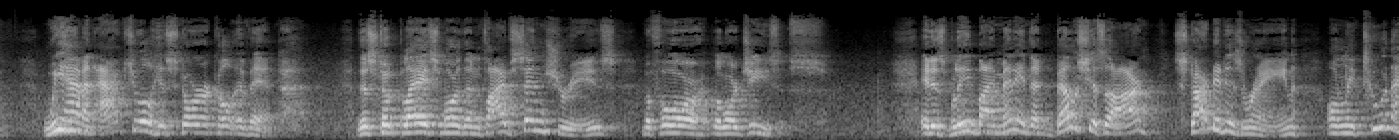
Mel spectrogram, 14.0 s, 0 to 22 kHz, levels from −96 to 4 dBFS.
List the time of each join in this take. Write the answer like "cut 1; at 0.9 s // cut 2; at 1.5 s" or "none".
none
